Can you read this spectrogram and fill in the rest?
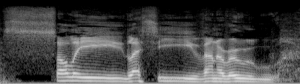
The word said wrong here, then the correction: Vunivalu: How do you say it, Smithy? – Solly Lassie Vunivalu.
